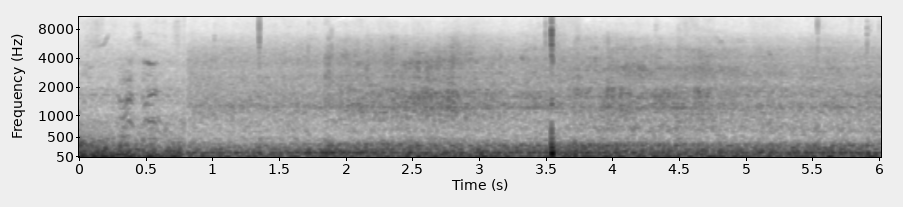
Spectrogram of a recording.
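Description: Open-air football pitch ambience: a steady low rumble with a hiss, broken once about three and a half seconds in by a sharp thud of a football being kicked.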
